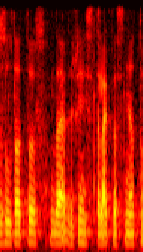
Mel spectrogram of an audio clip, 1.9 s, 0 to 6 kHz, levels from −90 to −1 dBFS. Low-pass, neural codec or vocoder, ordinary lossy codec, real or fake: 5.4 kHz; none; Opus, 64 kbps; real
